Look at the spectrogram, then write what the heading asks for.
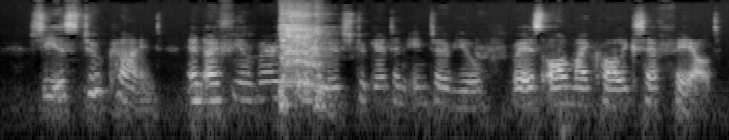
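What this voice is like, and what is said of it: Texas drawl. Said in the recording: “you can tell that I have Texas drawl”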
